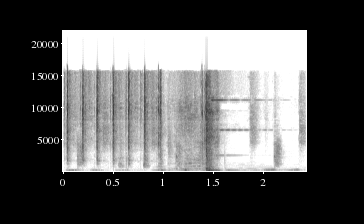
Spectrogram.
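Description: Typewriter sound effect: rapid keystrokes, about seven a second, then a heavier strike about one and a half seconds in, followed by a short bell-like ring.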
